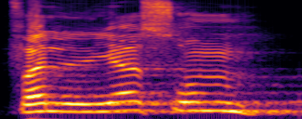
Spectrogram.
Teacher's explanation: صاد کو منہ بھر کے پڑھیں گے۔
